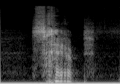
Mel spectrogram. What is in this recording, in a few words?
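"scherp", Dutch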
